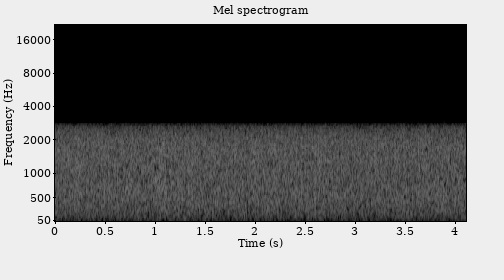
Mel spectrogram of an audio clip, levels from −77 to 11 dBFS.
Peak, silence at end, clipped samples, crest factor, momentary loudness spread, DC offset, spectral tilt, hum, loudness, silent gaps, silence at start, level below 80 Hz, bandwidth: -20 dBFS; 0 s; under 0.1%; 16 dB; 1 LU; under 0.1%; -4.5 dB/octave; none; -35 LUFS; none; 0 s; -68 dBFS; 5.2 kHz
